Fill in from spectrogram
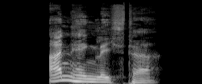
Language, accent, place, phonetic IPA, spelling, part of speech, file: German, Germany, Berlin, [ˈanhɛŋlɪçstɐ], anhänglichster, adjective, De-anhänglichster.ogg
- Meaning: inflection of anhänglich: 1. strong/mixed nominative masculine singular superlative degree 2. strong genitive/dative feminine singular superlative degree 3. strong genitive plural superlative degree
